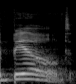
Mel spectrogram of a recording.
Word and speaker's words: build: has a short two build has a long U with a UI but it doesn't say bu it says build so it doesn't have that long u sound so it's going to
